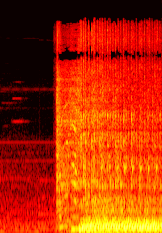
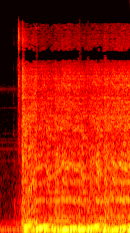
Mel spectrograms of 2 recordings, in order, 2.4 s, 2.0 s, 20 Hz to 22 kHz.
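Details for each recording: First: BMW E30 330i on its first start after swapped fuel hoses were corrected and air was in the fuel circuit: it cranks and fires cleanly, then settles to a steady, even idle with slight blips. Normal idle. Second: BMW E30 330i on its first start: starter engages but turns the engine over slowly in heavy, uneven lumps without firing, seeming not to spin properly; sluggish cranking, before fuel pressure came up.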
